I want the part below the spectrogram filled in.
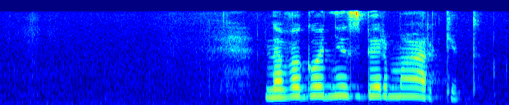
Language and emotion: Russian, positive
